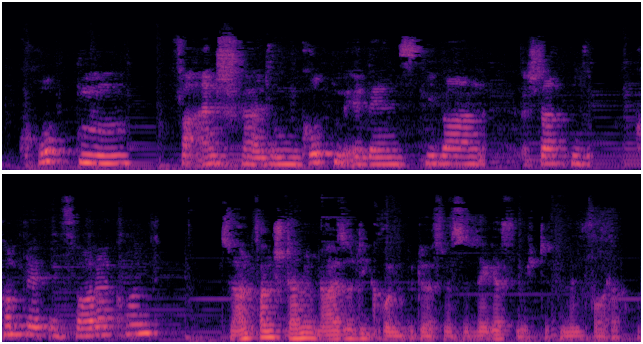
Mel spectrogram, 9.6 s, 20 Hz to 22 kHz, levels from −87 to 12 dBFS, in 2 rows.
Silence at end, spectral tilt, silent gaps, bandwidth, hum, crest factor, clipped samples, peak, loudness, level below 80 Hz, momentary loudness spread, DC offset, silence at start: 0 s; -6 dB/octave; none; 13 kHz; none; 16 dB; under 0.1%; -14 dBFS; -31 LUFS; -58 dBFS; 11 LU; under 0.1%; 0.15 s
